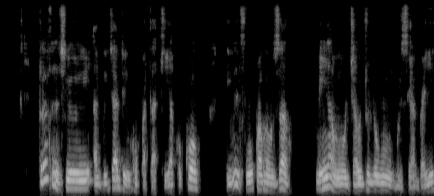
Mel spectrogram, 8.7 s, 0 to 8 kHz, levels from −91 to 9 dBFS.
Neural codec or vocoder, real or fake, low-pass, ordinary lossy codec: codec, 16 kHz, 4.8 kbps, FACodec; fake; 7.2 kHz; none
